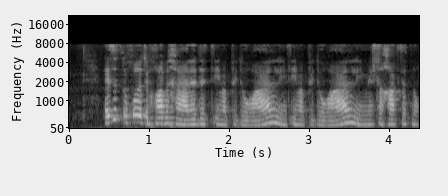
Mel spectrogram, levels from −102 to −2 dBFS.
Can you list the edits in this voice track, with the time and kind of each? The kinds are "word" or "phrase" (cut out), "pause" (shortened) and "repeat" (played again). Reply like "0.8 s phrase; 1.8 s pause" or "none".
2.7 s repeat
